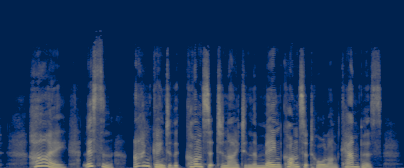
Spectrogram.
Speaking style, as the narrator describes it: said excitedly

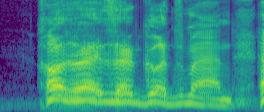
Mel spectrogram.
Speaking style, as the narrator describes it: laughed

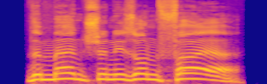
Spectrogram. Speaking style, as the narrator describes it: cried

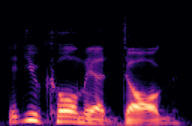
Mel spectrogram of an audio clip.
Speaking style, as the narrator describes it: asked angrily

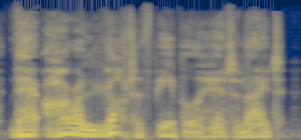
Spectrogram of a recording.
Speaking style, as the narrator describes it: she whispered to me

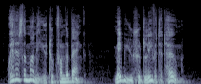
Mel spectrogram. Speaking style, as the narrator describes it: Suddenly, Winnie remembered the money and said quickly

